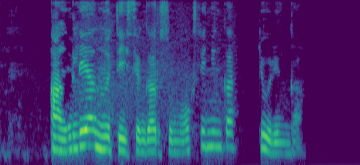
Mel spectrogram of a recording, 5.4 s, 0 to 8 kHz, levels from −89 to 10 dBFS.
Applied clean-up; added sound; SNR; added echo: none; none; none; none.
